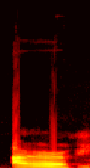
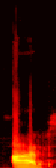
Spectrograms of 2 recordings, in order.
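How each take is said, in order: First: The R sound is drawn out and rolling. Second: The R sound stops short and stays level. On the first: This is how American speakers say it. "but in American accent they said it R R" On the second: This is how Indian speakers say it. "It just stay up in the middle"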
